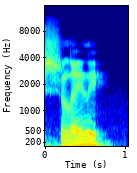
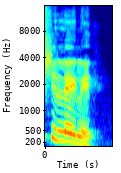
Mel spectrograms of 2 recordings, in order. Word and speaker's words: shillelagh: His shillelagh. – His shillelagh. – His shillelagh.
